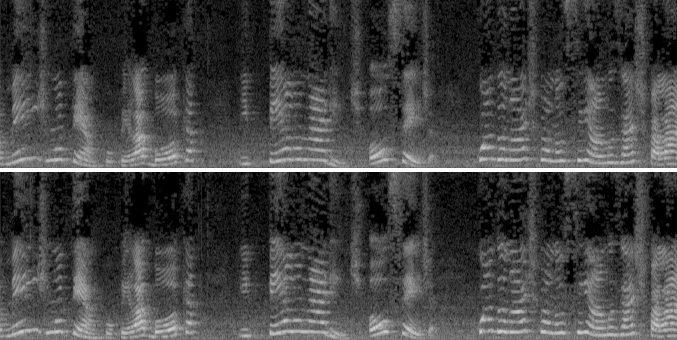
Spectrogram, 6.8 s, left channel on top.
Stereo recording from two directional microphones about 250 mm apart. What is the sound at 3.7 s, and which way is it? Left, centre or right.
A woman's voice, centre.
